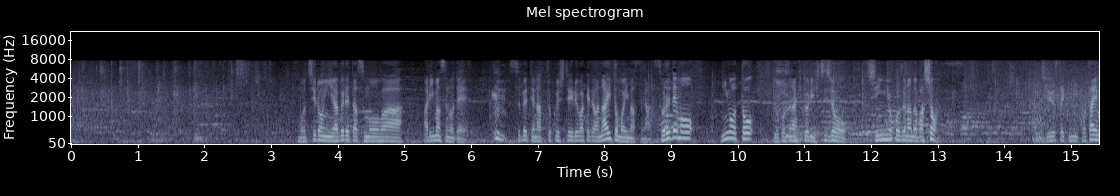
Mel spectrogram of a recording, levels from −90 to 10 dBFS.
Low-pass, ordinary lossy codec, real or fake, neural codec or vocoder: none; none; real; none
